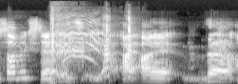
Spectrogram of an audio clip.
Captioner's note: laughs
